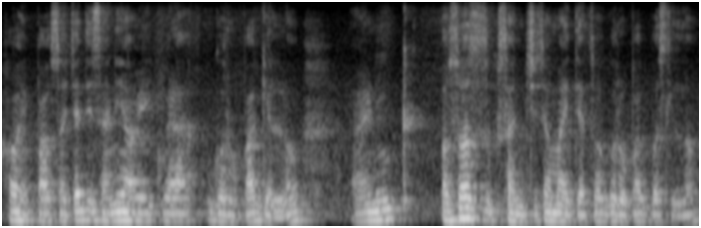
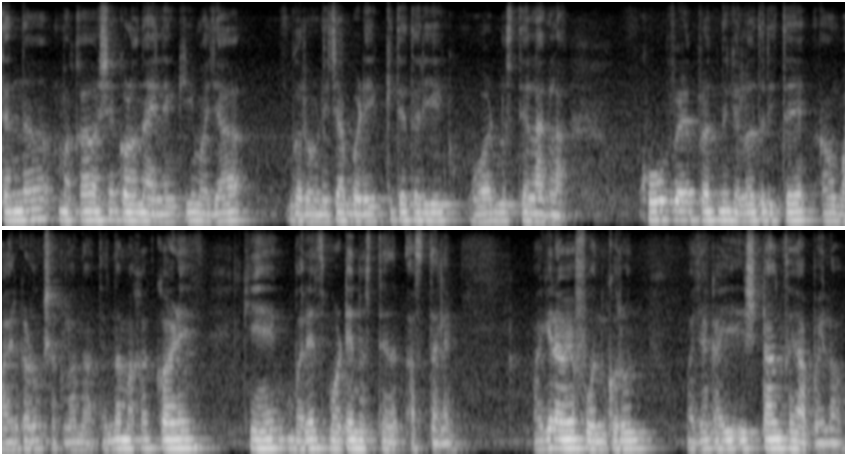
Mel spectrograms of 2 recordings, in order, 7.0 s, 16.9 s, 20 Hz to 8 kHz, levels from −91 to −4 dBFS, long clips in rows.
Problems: none marked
